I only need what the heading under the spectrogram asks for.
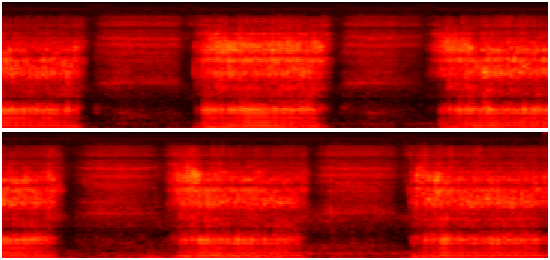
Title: recording myself WOW I REALLY SNORE SNORE 😴 😪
